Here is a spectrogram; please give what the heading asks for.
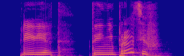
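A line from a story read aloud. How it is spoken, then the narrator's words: Shouted. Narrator (Russian): прокричала незнакомка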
